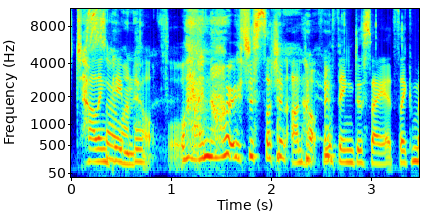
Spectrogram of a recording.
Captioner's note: chuckles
